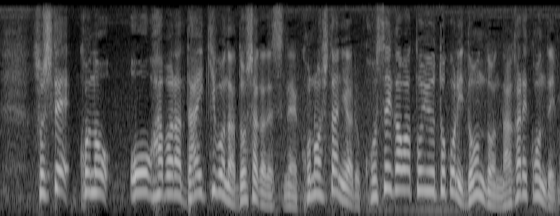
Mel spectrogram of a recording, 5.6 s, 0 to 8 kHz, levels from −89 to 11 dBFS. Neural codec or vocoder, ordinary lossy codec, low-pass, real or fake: none; AAC, 48 kbps; 7.2 kHz; real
